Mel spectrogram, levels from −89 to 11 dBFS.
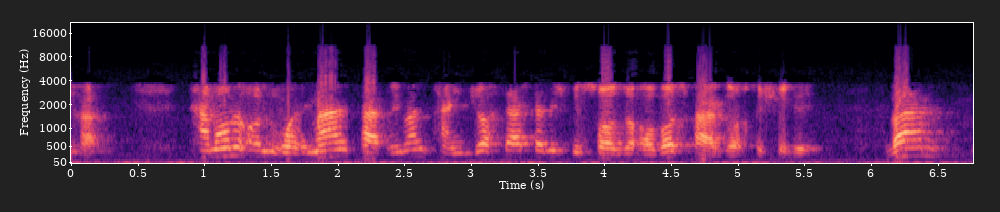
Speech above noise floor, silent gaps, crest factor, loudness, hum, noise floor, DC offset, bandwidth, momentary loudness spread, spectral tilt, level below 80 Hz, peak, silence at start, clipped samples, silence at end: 25 dB; none; 14 dB; -13 LUFS; none; -38 dBFS; under 0.1%; 11.5 kHz; 11 LU; -2.5 dB/octave; -50 dBFS; 0 dBFS; 0 s; 0.1%; 0.25 s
